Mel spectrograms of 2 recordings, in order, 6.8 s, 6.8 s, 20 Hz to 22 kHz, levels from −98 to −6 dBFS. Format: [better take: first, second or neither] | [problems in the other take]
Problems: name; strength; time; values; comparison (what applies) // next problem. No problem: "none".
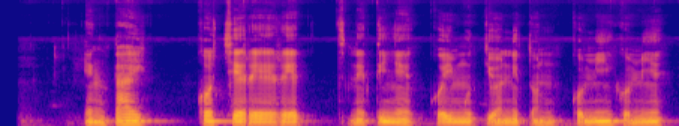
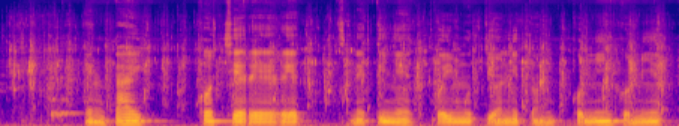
first | background sound (Bowed string instrument + Splash, splatter); 14 dB below the speech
